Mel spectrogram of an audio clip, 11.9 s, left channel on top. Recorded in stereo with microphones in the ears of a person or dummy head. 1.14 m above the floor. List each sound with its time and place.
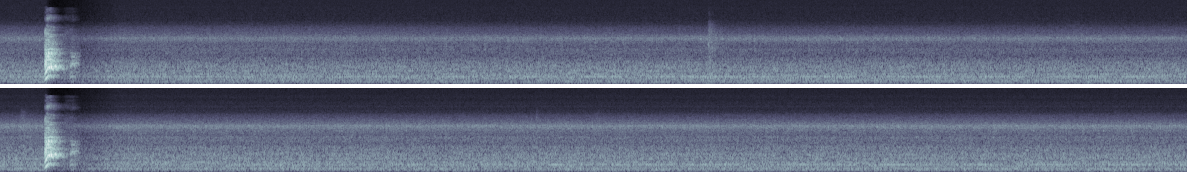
0.5 s a dog barking: 5° right (ahead or behind)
